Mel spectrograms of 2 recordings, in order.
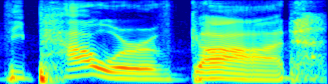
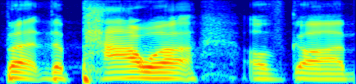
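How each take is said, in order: First: It is said in a more neutral accent. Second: It is said in a broad Australian accent. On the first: This is how it must be said for a local audience. "In Taiwan, I have to be more like" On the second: This is the speaker's natural home accent. "I think I'm getting my Australian accent back"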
